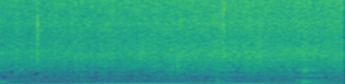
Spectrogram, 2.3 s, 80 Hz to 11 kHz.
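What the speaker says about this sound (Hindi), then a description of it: "लेकिन 3 से 4 मिनट इसे मैं अच्छे से भूनूंगी" Spicy okra (bhindi) masala frying in a pan gives a steady, close sizzle with a low bubbling hum underneath, continuous and moderately loud.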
